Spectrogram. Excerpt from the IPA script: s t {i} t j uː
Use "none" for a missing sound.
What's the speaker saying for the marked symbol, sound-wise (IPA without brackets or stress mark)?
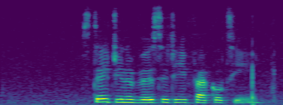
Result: e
